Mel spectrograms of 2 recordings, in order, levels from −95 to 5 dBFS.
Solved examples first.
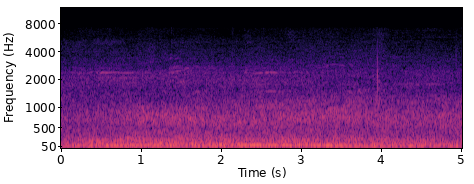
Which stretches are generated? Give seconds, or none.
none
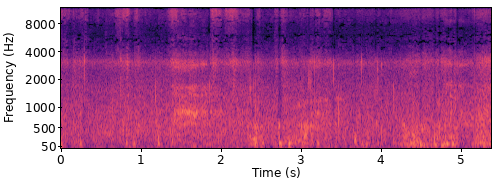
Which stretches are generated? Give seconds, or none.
none

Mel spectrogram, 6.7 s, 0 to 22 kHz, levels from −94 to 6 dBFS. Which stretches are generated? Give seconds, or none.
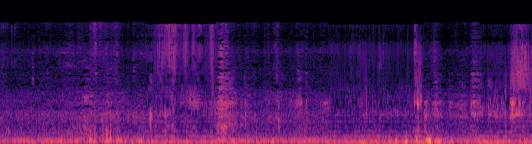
1.8-2.7 (vocoder, BigVGAN v2); 4.1-5.3; 6.0-6.7

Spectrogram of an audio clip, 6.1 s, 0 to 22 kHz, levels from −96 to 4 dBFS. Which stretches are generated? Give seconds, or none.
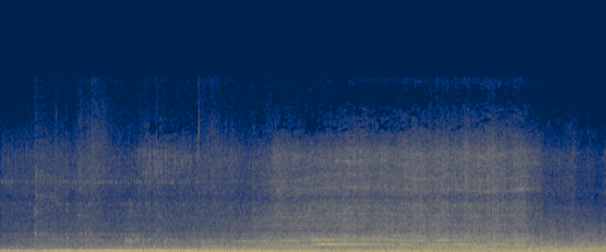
none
